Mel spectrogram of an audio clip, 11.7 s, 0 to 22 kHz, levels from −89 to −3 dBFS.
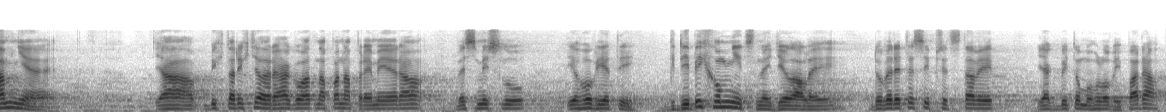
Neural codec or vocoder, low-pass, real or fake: autoencoder, 48 kHz, 128 numbers a frame, DAC-VAE, trained on Japanese speech; 7.2 kHz; fake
